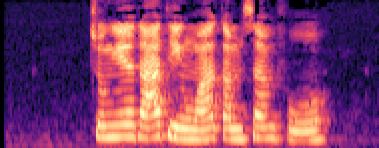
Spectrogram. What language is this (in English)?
Cantonese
